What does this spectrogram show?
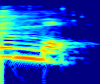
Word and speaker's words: mens: Alors, toute petite difficulté sur la prononciation de ment. Je mens pas. C'est une nasale, c'est assez dur à prononcer les sons on, un, en.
